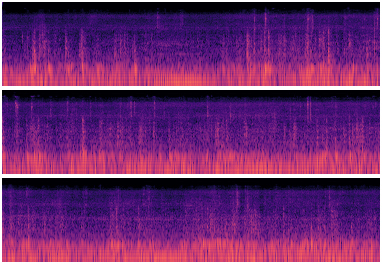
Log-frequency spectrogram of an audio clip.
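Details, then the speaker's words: Car on cobblestone, rough street (silent on asphalt): loose irregular knocks over road rumble from a worn front strut mount with a finger-wide gap to the body, letting the shock shift. "olha só só de especialmente a gente tem um suspeito aqui bem claro nosso coxim do amortecedor reparar tá com uma folga muito grande"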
